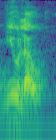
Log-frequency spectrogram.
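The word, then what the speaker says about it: μ-law: GSM, ULAW, se pronuncia como MULAW, ALAW, G729, estos son codecs de video, que lo vamos a ver un poquito más adelante.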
